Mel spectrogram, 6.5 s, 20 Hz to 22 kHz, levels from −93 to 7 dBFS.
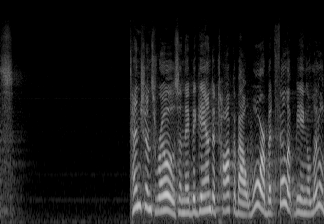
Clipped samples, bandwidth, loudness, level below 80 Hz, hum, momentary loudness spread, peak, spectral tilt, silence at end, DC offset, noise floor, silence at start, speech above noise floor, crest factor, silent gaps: under 0.1%; 11.5 kHz; -26 LUFS; -70 dBFS; none; 7 LU; -10 dBFS; -5 dB/octave; 0 s; under 0.1%; -76 dBFS; 0.05 s; 51 dB; 18 dB; none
